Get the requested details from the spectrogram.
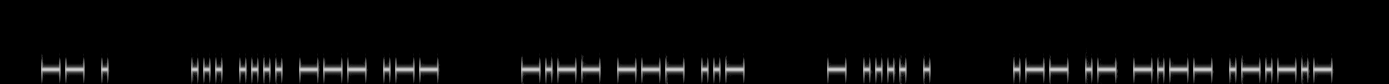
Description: Morse code, heard as a keyed tone, about 20 wpm, 700 Hz. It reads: ME SHOW YOU THE WAY.
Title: 2x Word-Spacing - Sentences from Top 300 Words - 20wpm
